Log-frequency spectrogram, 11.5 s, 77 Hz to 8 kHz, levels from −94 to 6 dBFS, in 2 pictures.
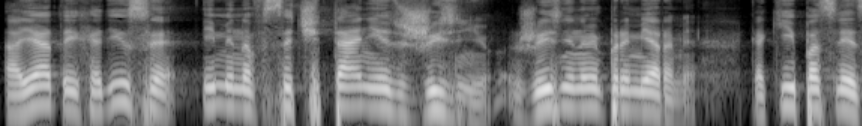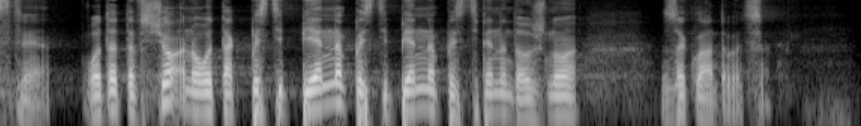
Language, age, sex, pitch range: Russian, 30-49, male, 115-150 Hz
